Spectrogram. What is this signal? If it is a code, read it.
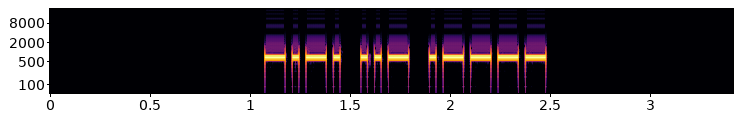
Morse code, heard as a keyed tone, about 36 wpm, 700 Hz. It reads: CU1
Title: Callsign Prefixes for Top 100 DXCC - 35wpm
